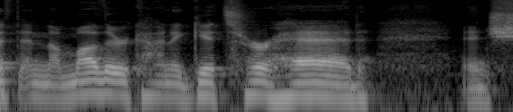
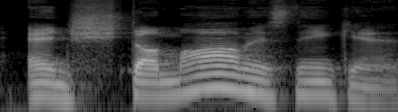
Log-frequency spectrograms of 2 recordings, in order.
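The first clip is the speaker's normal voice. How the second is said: plain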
